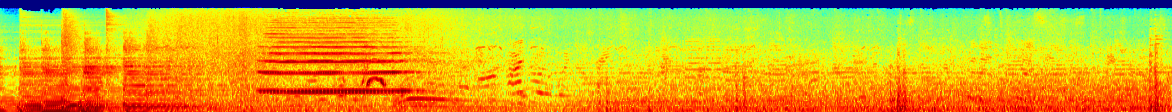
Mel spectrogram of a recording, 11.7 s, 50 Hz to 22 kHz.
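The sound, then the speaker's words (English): A small red tourist train rumbles steadily along the long wooden Busselton jetty, travelling 1.8 km from the beach to the end of the jetty. It gives a clear, sustained horn toot near the start, and its rolling clatter continues afterwards with faint, indistinct voices in the background. “I'm on the little red Busselton jetty train, travelling up the 1.8 km from the beach to the end of the jetty.”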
